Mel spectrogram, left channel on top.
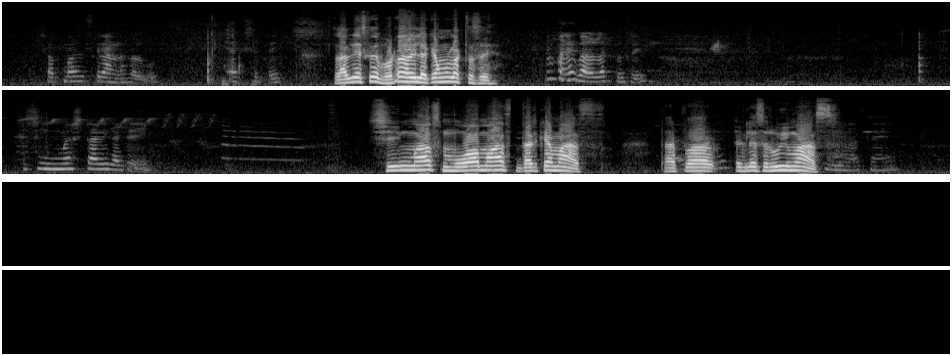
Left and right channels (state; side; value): silent; right; 69 dB below the other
